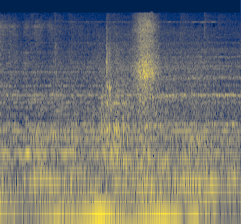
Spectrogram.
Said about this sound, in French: Quoi vous pensez quand les voitures passent comme ça?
